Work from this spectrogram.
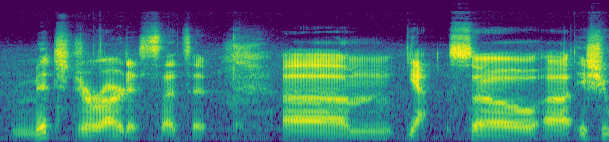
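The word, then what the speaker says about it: Gerads: Mitch Gerardis, that's it.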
